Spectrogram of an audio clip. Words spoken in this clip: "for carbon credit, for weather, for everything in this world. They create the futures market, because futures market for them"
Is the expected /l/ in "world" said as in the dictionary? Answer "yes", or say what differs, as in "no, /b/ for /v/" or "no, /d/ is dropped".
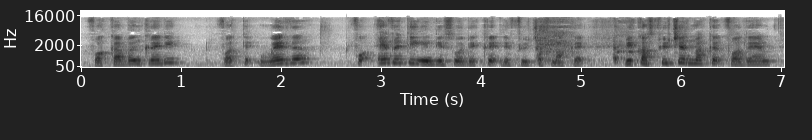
no, /l/ is dropped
